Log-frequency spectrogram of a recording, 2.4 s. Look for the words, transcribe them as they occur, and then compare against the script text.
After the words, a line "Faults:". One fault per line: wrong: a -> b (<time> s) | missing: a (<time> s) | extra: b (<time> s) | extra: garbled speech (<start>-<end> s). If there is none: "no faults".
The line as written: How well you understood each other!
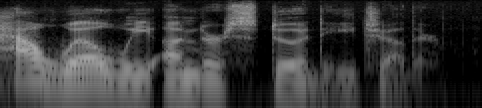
How well we understood each other!
Faults:
wrong: you -> we (0.6 s)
